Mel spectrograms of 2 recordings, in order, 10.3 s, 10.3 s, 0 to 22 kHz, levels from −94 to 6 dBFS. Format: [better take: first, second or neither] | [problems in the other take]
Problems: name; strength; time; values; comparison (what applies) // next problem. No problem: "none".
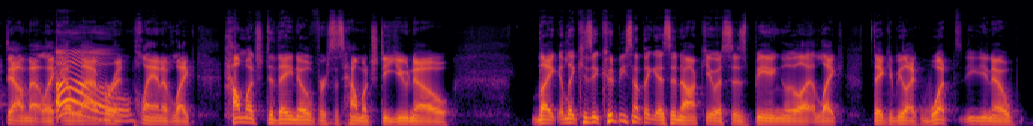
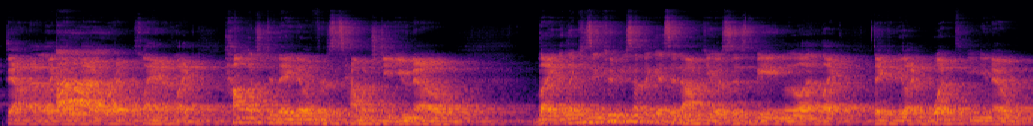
first | off-mic speech; somewhat distant // room echo; noticeable; dies away in 1.6 s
